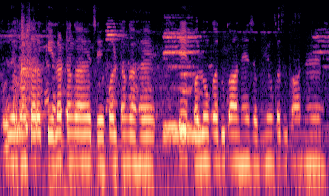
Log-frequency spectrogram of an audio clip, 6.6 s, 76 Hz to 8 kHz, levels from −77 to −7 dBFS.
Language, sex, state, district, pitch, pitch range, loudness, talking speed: Hindi, male, Chhattisgarh, Narayanpur, 165 Hz, 160-165 Hz, -16 LUFS, 175 wpm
